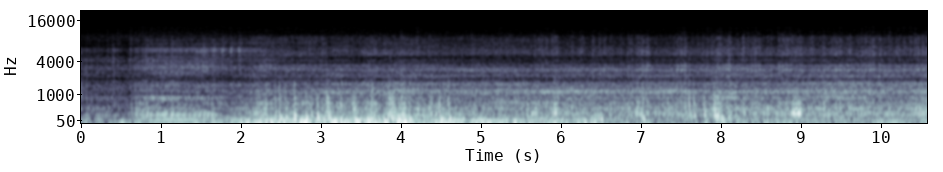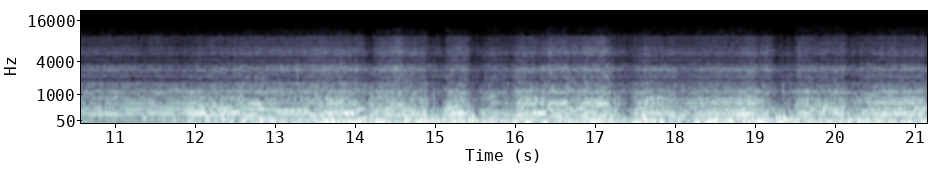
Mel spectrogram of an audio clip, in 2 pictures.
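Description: Husqvarna TE 300 two-stroke single-cylinder enduro motorcycle engine running under throttle, its pitch rising and falling again and again as the throttle is worked. It gets louder about two seconds in, and the pitch swings grow stronger from about halfway through.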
